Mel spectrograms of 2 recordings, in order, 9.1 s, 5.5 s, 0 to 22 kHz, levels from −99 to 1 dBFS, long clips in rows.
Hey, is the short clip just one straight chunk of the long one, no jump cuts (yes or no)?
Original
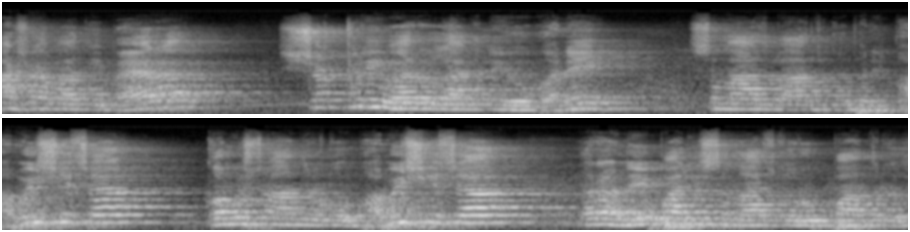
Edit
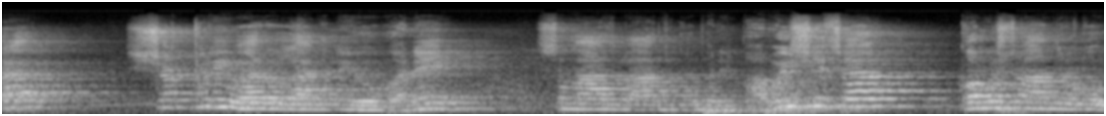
yes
